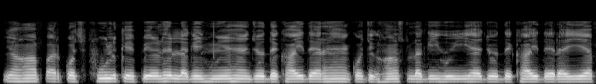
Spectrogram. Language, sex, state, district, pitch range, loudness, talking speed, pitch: Hindi, male, Uttarakhand, Uttarkashi, 130-135 Hz, -12 LUFS, 240 wpm, 130 Hz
